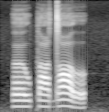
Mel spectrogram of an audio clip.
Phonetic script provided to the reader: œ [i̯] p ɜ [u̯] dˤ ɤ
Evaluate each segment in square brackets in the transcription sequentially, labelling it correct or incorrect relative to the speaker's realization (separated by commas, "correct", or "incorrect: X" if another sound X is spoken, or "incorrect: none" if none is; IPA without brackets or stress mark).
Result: incorrect: u̯, incorrect: i̯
